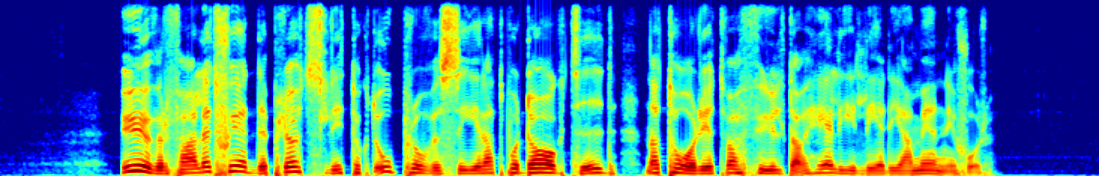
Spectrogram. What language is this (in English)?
Swedish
